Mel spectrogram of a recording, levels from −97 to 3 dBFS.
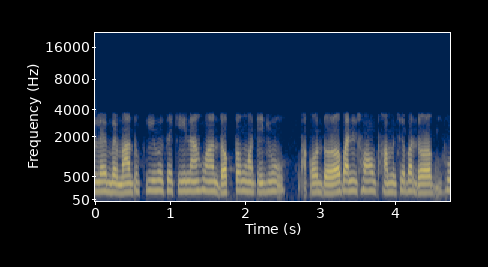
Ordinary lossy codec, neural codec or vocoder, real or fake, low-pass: none; codec, 16 kHz, 4 kbps, FunCodec, trained on Chinese and English, 50 frames a second; fake; 3.6 kHz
